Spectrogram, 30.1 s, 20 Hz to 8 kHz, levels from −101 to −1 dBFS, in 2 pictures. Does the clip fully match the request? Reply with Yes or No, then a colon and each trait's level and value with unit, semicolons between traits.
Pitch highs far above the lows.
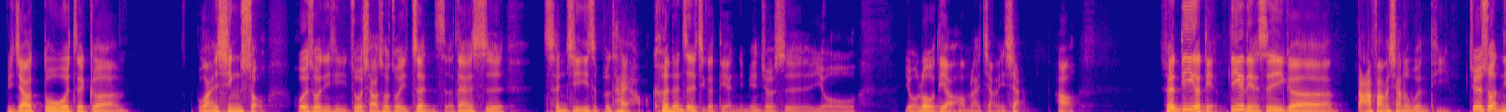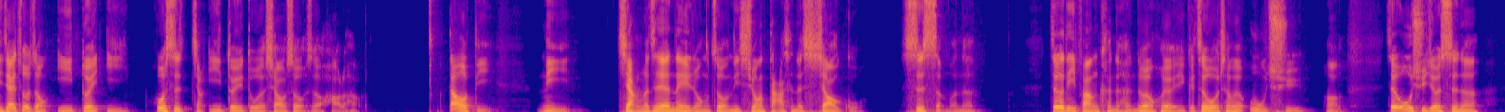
Yes: wide, 5.8 semitones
